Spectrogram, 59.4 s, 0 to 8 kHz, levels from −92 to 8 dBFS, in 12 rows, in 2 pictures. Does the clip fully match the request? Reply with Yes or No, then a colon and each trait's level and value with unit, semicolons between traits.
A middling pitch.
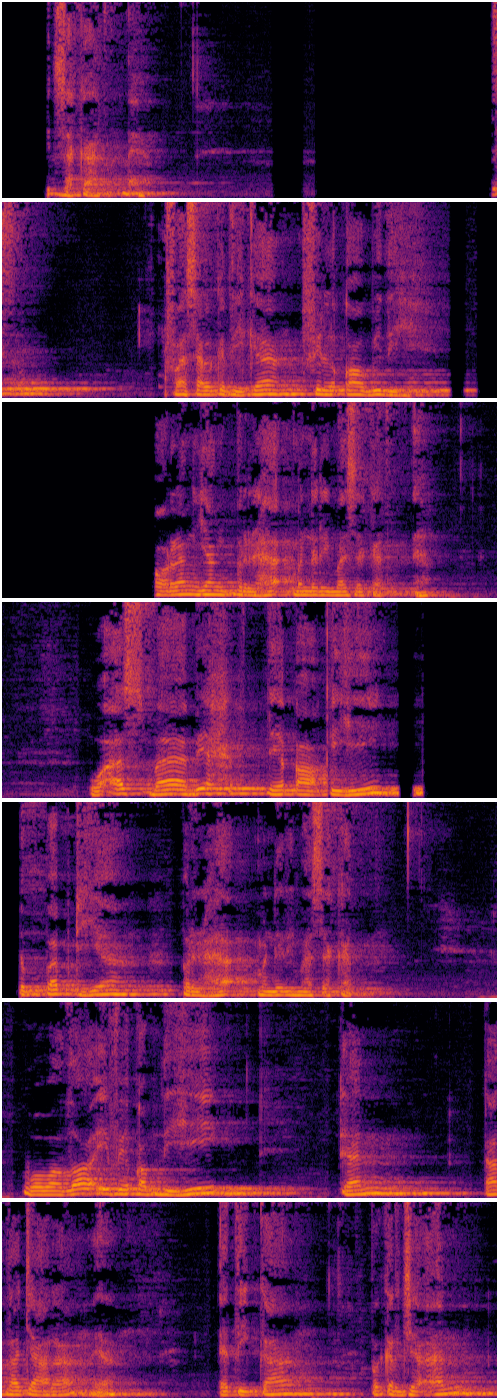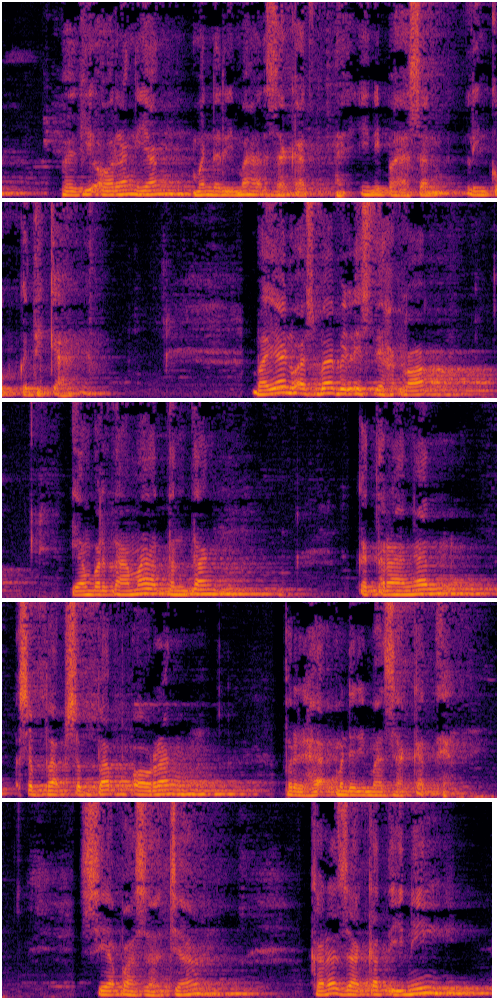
Yes: medium, 170 Hz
